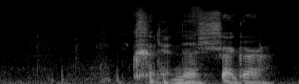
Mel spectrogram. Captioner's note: Jian speaking in Mandarin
